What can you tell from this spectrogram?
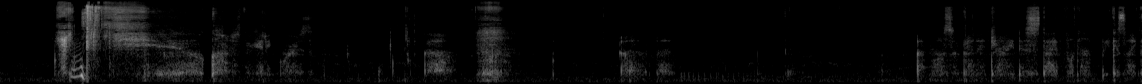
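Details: Two stifled sneezes from an adult, short muffled bursts of air with quiet breathing and sniffles between; sneezing after cleaning a dusty closet, possibly dust, while recovering from a cold with slight congestion; stifled sneeze.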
